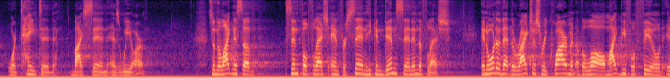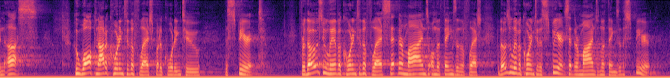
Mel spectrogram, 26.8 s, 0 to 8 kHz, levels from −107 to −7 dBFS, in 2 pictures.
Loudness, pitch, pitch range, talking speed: -27 LUFS, 155 Hz, 135-175 Hz, 185 wpm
